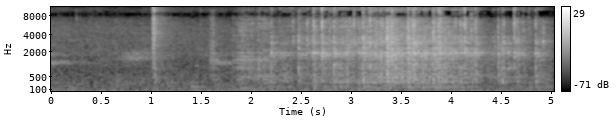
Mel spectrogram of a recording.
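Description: A sewing machine runs steadily, stitching a garment seam about half an inch from the edge, with a sharp click near the start and then a continuous close mechanical whir.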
